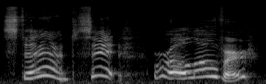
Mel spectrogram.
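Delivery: put-on high, slow old man commanding wolves; old mage scolding his wolves, high and slow. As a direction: bark orders like a fussy old mage. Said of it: "I have to get this voice right".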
